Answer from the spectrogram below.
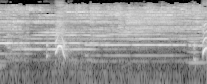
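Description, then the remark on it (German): A telephone rings with a sustained electronic, bell-like tone, steady and moderately loud, broken by two brief swooping chirps near the start and end of the ring. “Oh, jetzt schäle gerade noch das Telefon.”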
